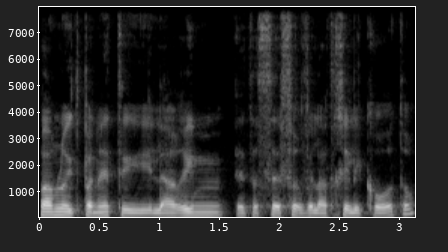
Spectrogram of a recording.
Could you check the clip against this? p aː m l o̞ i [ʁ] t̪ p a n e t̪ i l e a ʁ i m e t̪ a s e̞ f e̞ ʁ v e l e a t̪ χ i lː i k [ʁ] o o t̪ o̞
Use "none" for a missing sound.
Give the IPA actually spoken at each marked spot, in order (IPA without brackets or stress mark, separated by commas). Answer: none, ʁ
